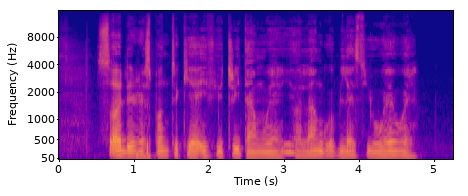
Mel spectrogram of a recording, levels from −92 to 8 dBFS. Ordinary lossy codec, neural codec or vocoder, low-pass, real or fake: none; none; 14.4 kHz; real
